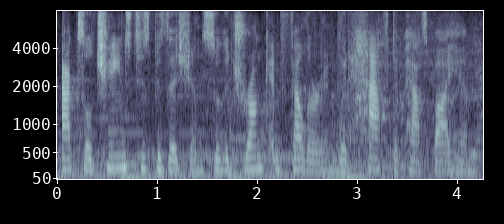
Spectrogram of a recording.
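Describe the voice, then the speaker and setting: A woman's voice: fairly low pitch, fairly even intonation, moderate pace. A woman reading scripted fantasy audiobook narration as the storyteller. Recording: music bed behind voice.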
